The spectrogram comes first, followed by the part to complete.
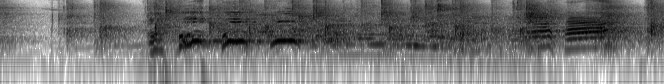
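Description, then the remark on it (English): An audience claps in a steady, dense patter for a few seconds as a vote for the pun "Fast and Furious George", with scattered cheers and voices mixed in before the applause trails off. “I love these claps.”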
